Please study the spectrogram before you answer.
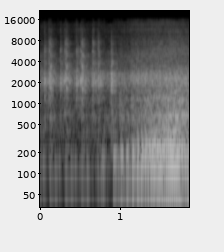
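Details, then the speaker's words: TVS Apache RTR 180/160 after repair of an electrical current problem: a few quiet clicks, then the engine catches within a second and settles into an even, steady idle; starts cleanly. A welding fix to prevent a further short is still pending. "तो bike start हो चुकी है।"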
